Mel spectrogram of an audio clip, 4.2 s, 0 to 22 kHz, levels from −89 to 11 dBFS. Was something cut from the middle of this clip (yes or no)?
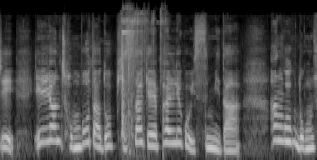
no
